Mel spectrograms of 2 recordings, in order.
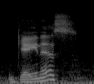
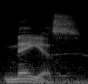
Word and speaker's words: Gaius: Gainus? It's pronounced Gaius. Are you sure? I'm pretty sure it's Gaius.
